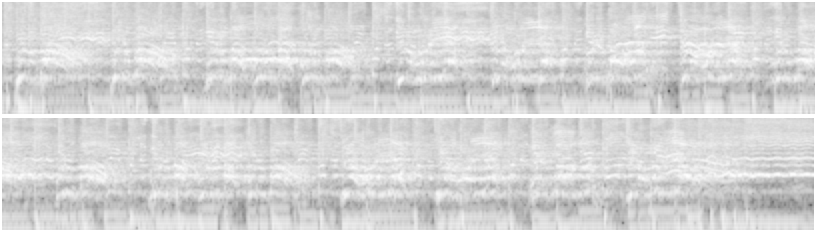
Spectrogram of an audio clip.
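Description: Mixed male and female group vocals singing a dance-pop song live into handheld microphones over a backing track with a steady bass beat.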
